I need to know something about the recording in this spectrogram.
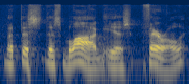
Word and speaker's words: Ferrell: it for you right it's feral you ever heard of will Ferell you shouldn't have any problem okay my name is frell that's true true so but but this this blog is feral f e r r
